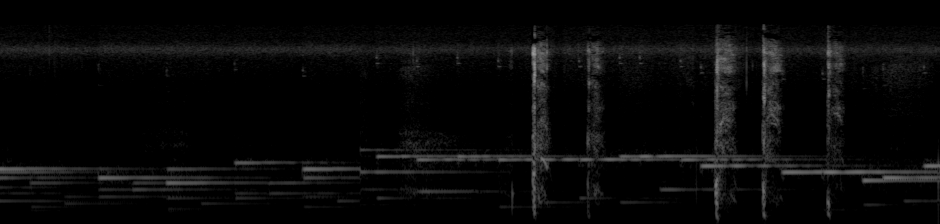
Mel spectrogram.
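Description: Five sharp coughs from a child over soft background music, in keeping with an asthmatic cough.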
